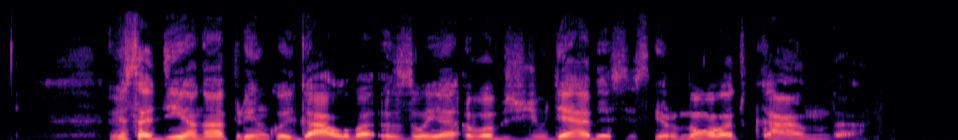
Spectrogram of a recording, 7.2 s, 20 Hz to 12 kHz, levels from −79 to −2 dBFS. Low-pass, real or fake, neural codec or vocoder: 10.8 kHz; real; none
